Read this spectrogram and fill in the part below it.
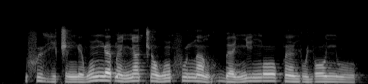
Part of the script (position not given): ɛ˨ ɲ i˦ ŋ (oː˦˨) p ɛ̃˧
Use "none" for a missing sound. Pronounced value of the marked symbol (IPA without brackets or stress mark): oː˦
